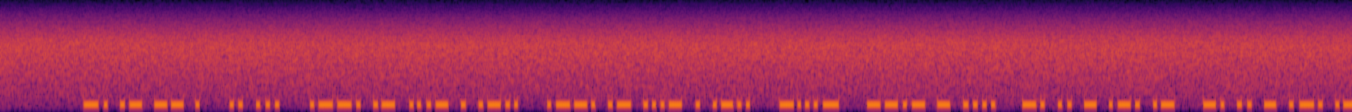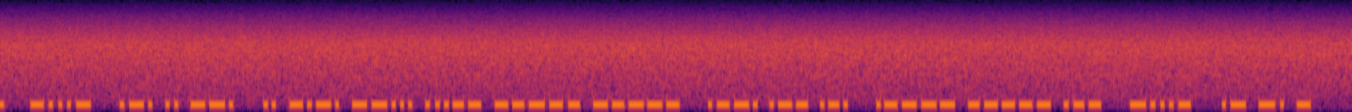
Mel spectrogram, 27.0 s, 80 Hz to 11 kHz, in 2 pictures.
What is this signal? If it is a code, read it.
Morse code, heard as a keyed tone, hand-sent with a straight key, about 28 wpm, 310 Hz. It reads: NAME IS PAVEL PAVEL <BT> QTH NITRA NITRA <BT> RIG IC7300 PWR 10W <BT> ANT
